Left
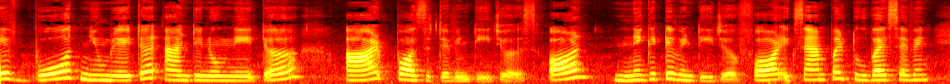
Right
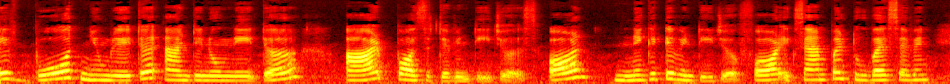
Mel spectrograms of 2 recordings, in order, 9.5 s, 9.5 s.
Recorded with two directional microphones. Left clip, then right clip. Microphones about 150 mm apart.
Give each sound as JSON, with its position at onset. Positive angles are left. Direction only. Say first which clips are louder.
{"t": 0.0, "sound": "speech", "louder": "left 3 dB", "side_deg": 45}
